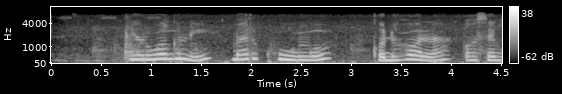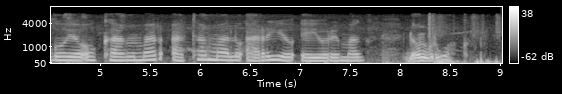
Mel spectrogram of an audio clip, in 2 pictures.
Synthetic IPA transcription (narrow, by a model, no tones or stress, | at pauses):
ɾjoɾwoɡnɪmarkʰuŋɡokodɦɔlaɔsɛɡɔjɔɔkaŋmaɾatʰamalɔʔaɾɪjɔʔejoɾemaɡdɔŋɡɾwɔk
